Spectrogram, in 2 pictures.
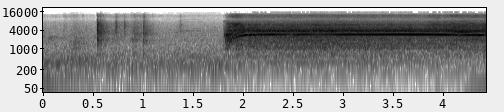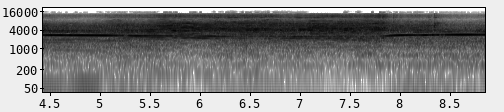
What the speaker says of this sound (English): you got to try and cut that on an angle. Give me the grinder.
